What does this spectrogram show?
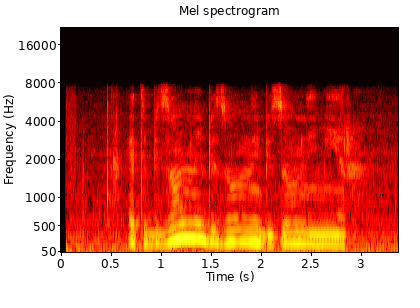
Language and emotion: Russian, neutral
